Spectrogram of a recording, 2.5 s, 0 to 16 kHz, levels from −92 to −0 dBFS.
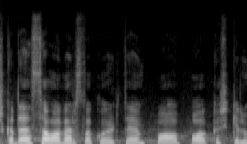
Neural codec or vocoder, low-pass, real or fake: codec, 44.1 kHz, 7.8 kbps, Pupu-Codec; 14.4 kHz; fake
